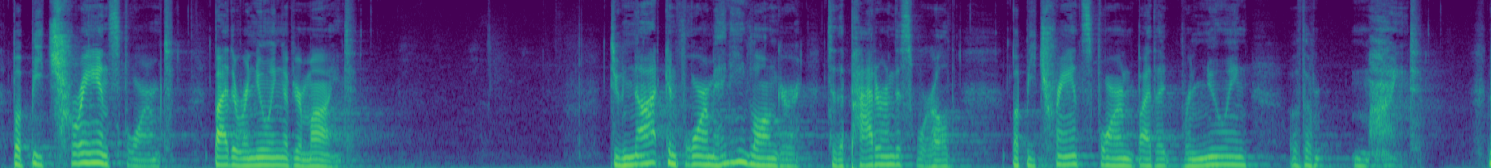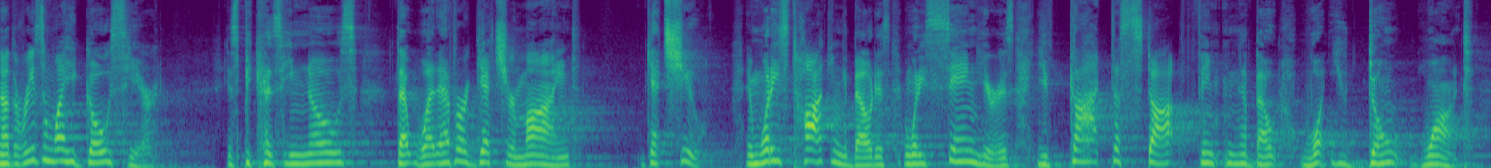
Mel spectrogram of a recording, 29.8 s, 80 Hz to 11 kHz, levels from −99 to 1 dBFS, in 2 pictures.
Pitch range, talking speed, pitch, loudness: 135-185 Hz, 140 wpm, 155 Hz, -26 LUFS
